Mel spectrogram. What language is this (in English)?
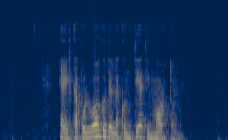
Italian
